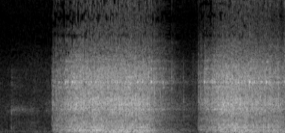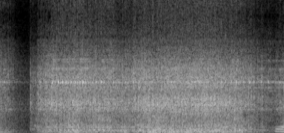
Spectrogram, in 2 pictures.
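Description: A sewing machine runs rough stitching on fabric in three loud, fast bursts of rapid mechanical whirring, separated by brief pauses.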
